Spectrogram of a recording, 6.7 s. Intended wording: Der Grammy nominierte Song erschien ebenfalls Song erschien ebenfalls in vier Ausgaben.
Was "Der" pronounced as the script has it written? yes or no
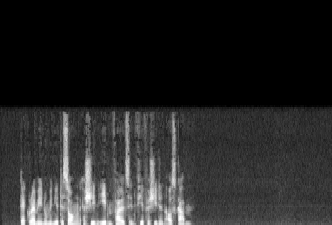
yes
